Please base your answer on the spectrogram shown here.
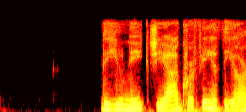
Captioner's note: automated Voice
